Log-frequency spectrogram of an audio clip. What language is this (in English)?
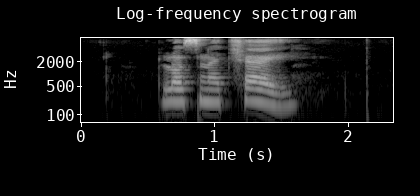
Luo (Kenya and Tanzania)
